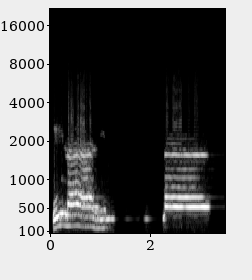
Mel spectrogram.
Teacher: Nah, ila, ila itu hamzahnya dijelaskan ila, ila hamzahnya pendek, la-nya yang panjang 2 harokat, ada alif kecil. Ilahin namanya bertasydid juga di gunnah panjang.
